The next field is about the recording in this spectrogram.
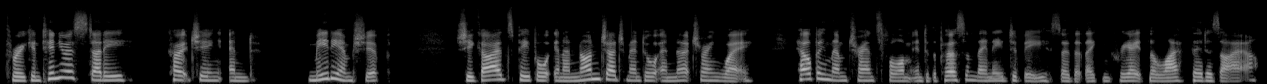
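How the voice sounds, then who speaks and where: Aussie woman hosting a podcast, mid pitched voice, dry sound. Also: a bit bright, no room sound. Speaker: podcast host. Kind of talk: podcast hosting, introduction and casual chat.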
